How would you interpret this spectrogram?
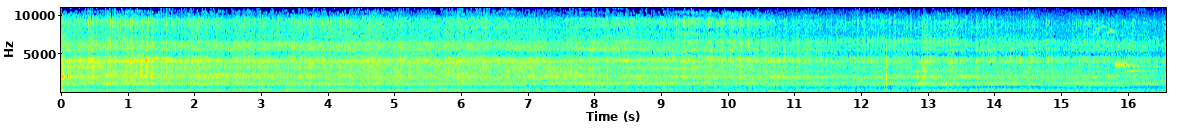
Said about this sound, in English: It's those petrol lawnmowers, I think.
